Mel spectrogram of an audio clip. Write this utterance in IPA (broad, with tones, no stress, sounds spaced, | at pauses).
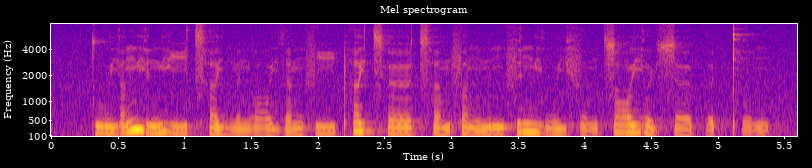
t̪ uː˨˩ j ɐ˥ ŋ j ɪ˨˥ ŋ j iː˨˧ t͡sʰ ɐ˨ j n̪ ɵ˨˩ n l ɔː˨˩ j l ɐ˨˧ ŋ f iː˨˧ pʰ ɐ˥ j t͡sʰ œː˨˧ t͡sʰ ɐ˨˥ m f ɐ˨ ŋ m ɪ˧ ŋ f ɪ˥ ŋ j uː˨ j f ɵ˨ n t͡s ɔː˥ j ɵ˨˩ ɥ s œː˧ p̚ l ɵ˨ t̚ pʰ ʊ˧ ŋ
